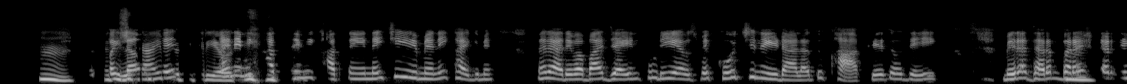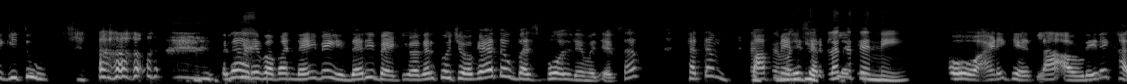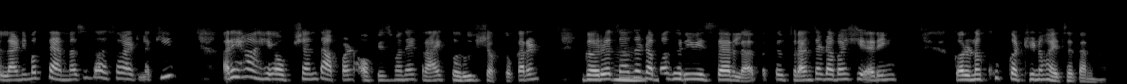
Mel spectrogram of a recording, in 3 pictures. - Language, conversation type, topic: Marathi, podcast, प्रवासात भेटलेले मित्र दीर्घकाळ टिकणारे जिवलग मित्र कसे बनले?
- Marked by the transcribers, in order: other background noise; laughing while speaking: "होती?"; chuckle; in Hindi: "नहीं चाहिए, मैं नहीं खाएगी मैं"; in Hindi: "अरे बाबा, जैन फूड ही … कर देगी तू!"; put-on voice: "तू खाके तो देख!"; chuckle; in Hindi: "अरे बाबा नहीं, मैं इधर … सर पे लगेगा"; "घरचा" said as "गरचा"; in English: "शेअरिंग"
